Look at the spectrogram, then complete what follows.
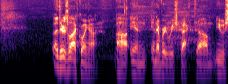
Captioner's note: sighs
